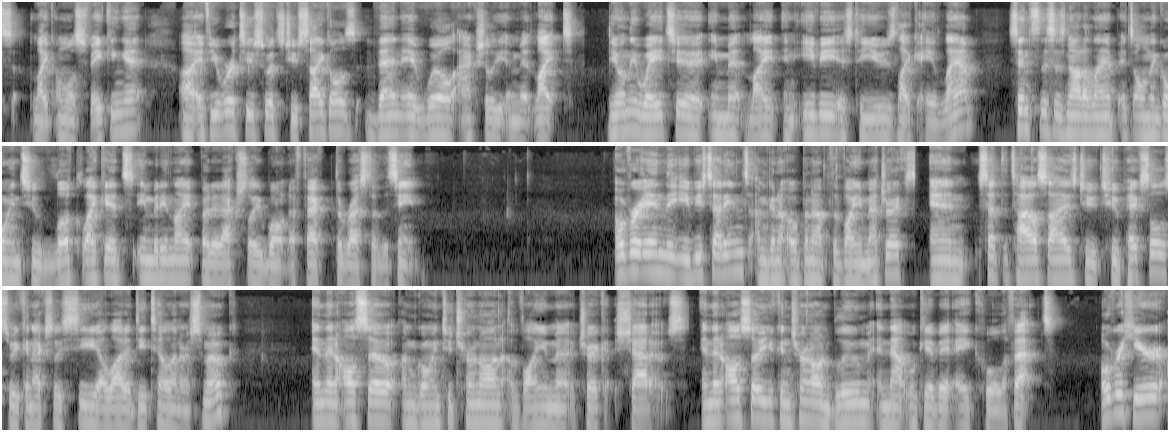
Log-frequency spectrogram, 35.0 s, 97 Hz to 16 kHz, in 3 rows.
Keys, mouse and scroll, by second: 31.4 click.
